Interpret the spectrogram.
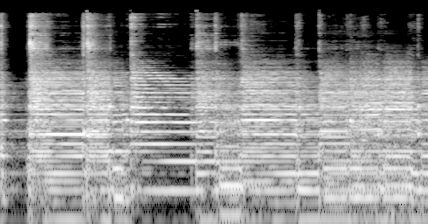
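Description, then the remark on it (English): An electric guitar with split single-coil pickups plays bright, slightly overdriven strummed chords, several sharp strums ringing out over about four seconds with no voices. “Single coils as well. You can split them, can't you, by pulling the...”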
